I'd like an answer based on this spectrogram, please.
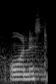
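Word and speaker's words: honest: अब ऑनेस्ट मैन एच से शुरू हो रहा है, लेकिन क्या करते हैं अपने इसके आगे एन लगाते हैं। अब ये है तो कॉन्सोनेंट है, बट जब इसका साउंड आता है, जब इसको प्रोनाउंस करते हैं अपने, तो वर्ड अपने एच को नहीं प्रोनाउंस करते, यहाँ से वर्ड शुरू करते हैं ऑनेस्ट से, ओ से।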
